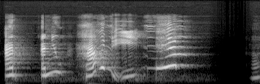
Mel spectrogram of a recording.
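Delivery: very high, loud, incredulous duck; squeaky disbelieving duck; Mrs. Duck asking. A narrator's reading. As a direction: stammer the question in a high duck voice. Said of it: "asked Missus Duck".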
